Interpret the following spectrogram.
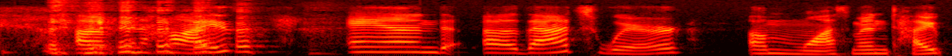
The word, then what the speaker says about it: Hythe: Park, I believe that's where we were, in Hythe. Did I say it right? Hythe, yeah. Yes, finally I pronounced something right. In Hythe.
